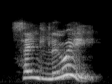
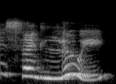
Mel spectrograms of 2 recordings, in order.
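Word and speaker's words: St. Louis: definitely not one of St Louie put s on the end but most but most St Louis put s on the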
